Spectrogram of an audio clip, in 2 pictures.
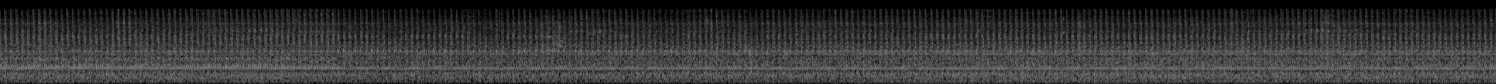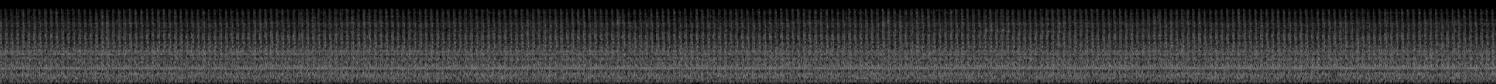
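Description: Super 8 film projector running: a steady mechanical whir with a constant tone, unchanging throughout.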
